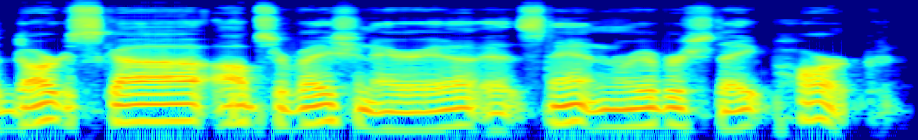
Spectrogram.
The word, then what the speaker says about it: Staunton: I think it's pronounced Stanton, but it's spelled S-T-A-U-N-T-O-N.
